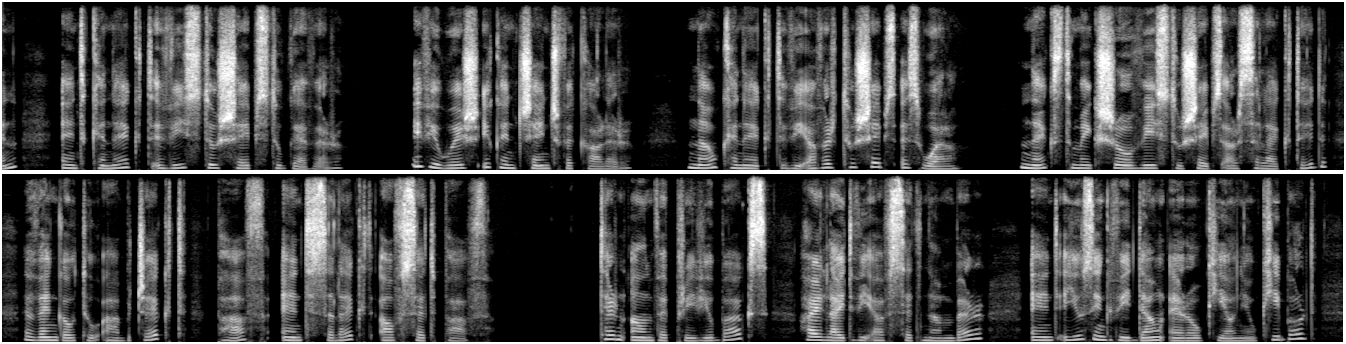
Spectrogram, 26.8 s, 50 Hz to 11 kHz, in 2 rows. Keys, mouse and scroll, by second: 12.7 v.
